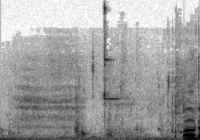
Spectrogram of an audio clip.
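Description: Steady wind and water noise on an open boat, with a couple of faint clicks about a second in; a voice starts near the end.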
